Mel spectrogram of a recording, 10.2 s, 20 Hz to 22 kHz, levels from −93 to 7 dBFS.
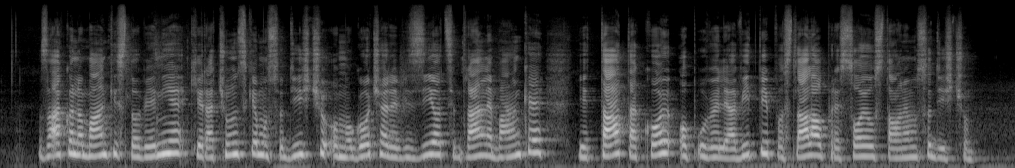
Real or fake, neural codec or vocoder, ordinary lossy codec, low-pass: real; none; none; 19.8 kHz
